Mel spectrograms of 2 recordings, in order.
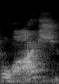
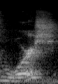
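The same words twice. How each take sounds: First: The word is said without an R sound. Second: The word is said with an R sound. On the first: It is the usual way to say it. The speaker calls it right. "There's not an R in wash" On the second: It is how a relative from Missouri says it. The speaker calls it wrong. "our aunt who lives in Missouri s- says wash"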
